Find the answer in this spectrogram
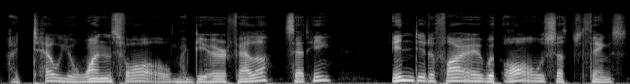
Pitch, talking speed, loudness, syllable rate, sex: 140 Hz, 170 wpm, -18 LUFS, 3.8 syllables/s, male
